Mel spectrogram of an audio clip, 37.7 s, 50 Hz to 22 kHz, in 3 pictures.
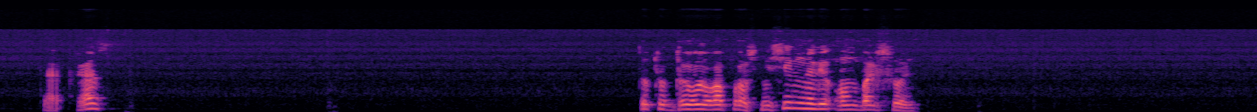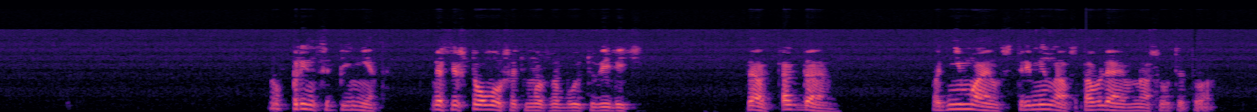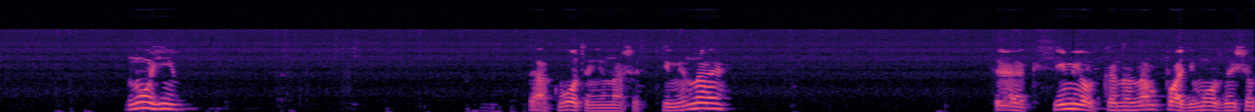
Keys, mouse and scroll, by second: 1.5-3.5 middle drag, 13.5-15.5 middle drag, 19.8 click, 20.1 g, 23.6-24.2 middle drag, 24.3 g, 26.2 middle click, 27.6 shift+middle click, 28.8 middle click, 30.3 g, 32.3 middle click, 34.8 middle click, 36.5 KP_7.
